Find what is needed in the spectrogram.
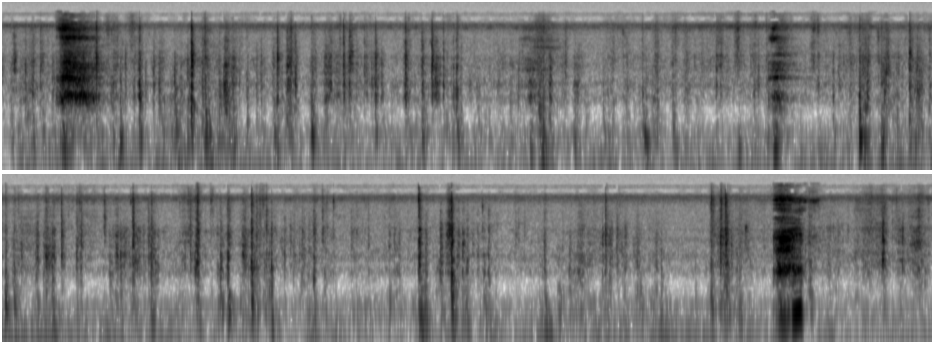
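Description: Hands and speaker wire rustling, scraping and knocking against plastic dashboard trim as the wire is fished up behind the dash: a run of irregular small clicks and scrapes.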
